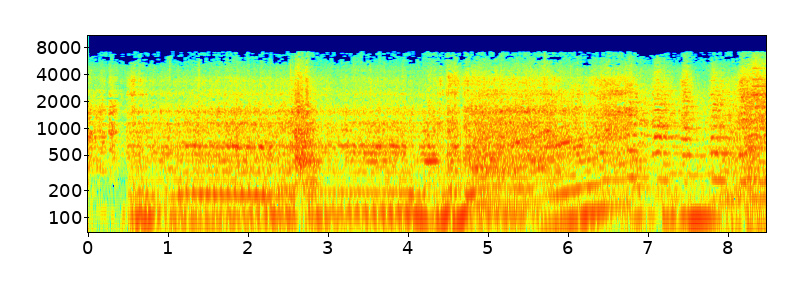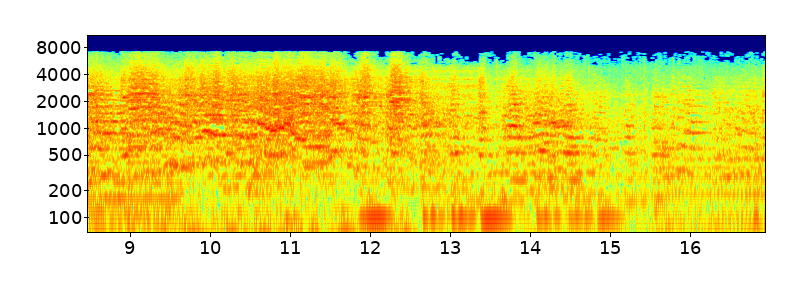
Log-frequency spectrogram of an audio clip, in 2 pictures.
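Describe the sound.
A sedan's engine runs and pulls away, a loud, steady mechanical drone whose engine note climbs partway through, with no voices over it.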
